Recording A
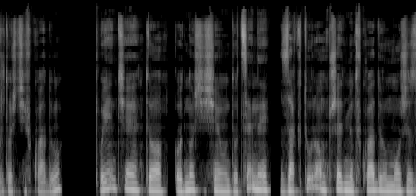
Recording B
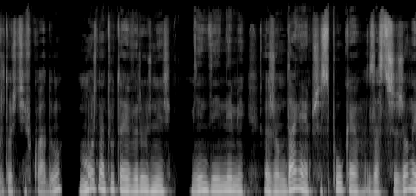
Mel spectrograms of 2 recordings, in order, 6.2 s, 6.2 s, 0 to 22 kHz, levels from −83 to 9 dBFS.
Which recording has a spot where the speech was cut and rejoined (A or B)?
B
